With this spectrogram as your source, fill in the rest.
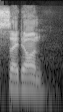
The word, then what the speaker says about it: Sidon: Prince Sidon. Which rhymes with Gaston, so there is absolutely a folk song about that.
